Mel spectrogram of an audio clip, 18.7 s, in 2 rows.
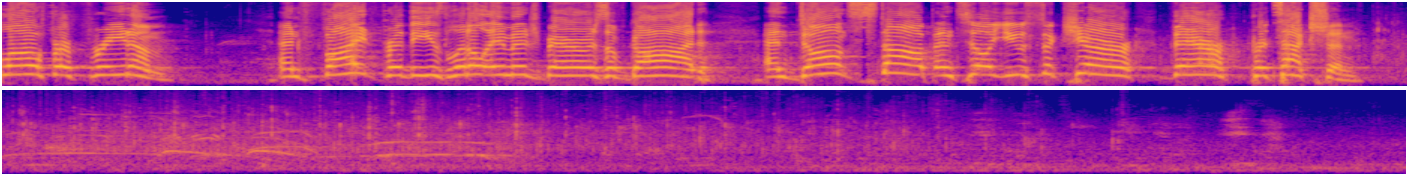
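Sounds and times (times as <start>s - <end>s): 
speech: 0.2s - 1.2s, 1.8s - 9.2s
crowd applause: 7.4s - 17.2s.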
